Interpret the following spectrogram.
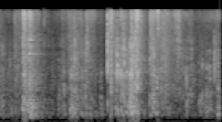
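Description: A plastic pet-food bag crinkling as it is picked up and handled, in irregular rustles that are loudest just after a second in.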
